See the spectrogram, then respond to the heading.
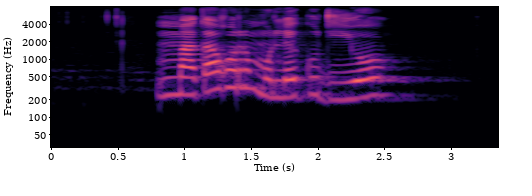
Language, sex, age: Northern Sotho, female, 23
